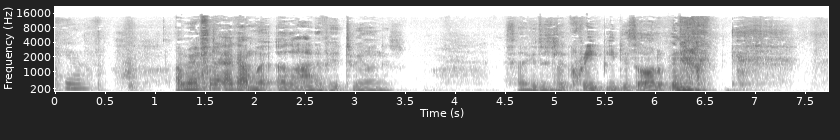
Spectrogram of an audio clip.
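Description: A young man speaks with animation close to the microphone, his voice rising and falling.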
